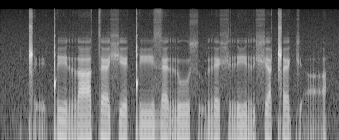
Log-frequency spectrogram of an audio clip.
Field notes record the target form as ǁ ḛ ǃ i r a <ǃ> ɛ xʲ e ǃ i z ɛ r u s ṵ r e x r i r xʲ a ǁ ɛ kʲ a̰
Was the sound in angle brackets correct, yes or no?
no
